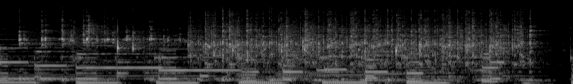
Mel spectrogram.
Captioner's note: whisking~~~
